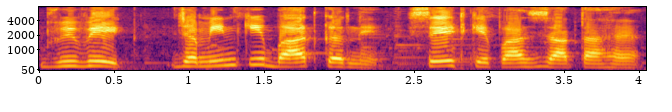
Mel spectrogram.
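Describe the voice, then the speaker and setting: Slow-paced woman story narrator. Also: medium pitch. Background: background music.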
